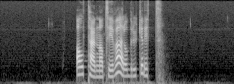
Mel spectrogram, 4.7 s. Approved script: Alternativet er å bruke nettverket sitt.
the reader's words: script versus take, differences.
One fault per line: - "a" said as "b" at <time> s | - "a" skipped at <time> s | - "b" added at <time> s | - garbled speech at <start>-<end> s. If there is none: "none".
- "nettverket" skipped at 2.9 s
